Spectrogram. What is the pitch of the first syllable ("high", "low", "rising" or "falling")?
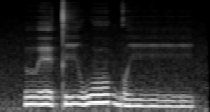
low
